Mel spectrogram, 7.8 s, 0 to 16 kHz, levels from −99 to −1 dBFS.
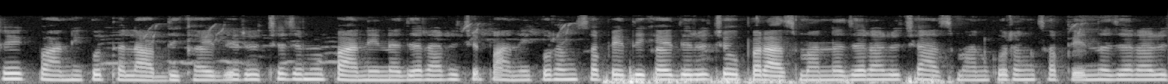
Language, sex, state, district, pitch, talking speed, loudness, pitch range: Rajasthani, female, Rajasthan, Nagaur, 200 Hz, 270 wpm, -18 LUFS, 190-210 Hz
